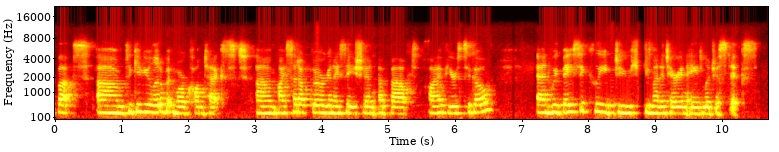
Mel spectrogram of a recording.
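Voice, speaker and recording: A woman's voice: medium pitch, darkish tone. Woman panelist, roomy muffled audio. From Sweden. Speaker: panelist, nonprofit founder. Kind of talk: conversational explanation on a panel.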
